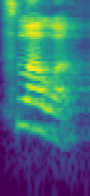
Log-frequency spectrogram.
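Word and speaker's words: flour: कहते हैं फ्लोर लेकिन इसे हम बोलेंगे फ्लावर फ्लावर फ्लोर नहीं बोलेंगे ओके फूल को भी इंग्लिश में कहते हैं फ्लावर और आटे को भी इंग्लिश में कहते हैं फ्लावर इन दोनों के सिर्फ स्पेलिंग डिफरेंट है ओके लेकिन प्रोनंसिएशन सेम है यह आपको याद रखना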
